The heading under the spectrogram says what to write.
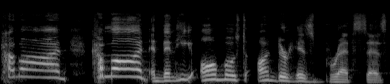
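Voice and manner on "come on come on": slow, drawn-out yell, pitched way up. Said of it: "yelling as he's holding the gun".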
